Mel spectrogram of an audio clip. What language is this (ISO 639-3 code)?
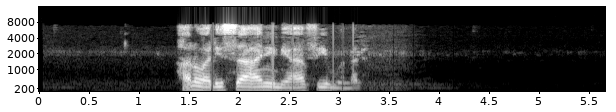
kin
